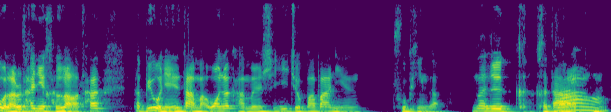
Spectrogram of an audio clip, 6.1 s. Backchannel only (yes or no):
yes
